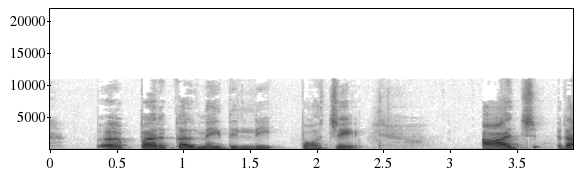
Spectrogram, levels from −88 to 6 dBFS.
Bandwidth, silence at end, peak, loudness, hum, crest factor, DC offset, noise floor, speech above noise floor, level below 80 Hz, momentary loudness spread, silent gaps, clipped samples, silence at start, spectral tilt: 11.5 kHz; 0 s; -4 dBFS; -21 LUFS; none; 18 dB; under 0.1%; -56 dBFS; 36 dB; -66 dBFS; 11 LU; none; under 0.1%; 0 s; -4.5 dB/octave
